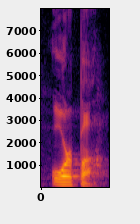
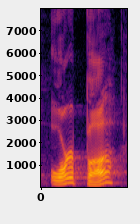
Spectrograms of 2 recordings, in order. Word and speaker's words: Orpah: Her name is only mentioned twice, and it's in the first chapter, and her name is Orpah.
